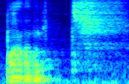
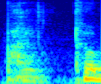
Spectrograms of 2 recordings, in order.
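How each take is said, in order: First: The R is rolled on the tongue. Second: The R is folded into a final L sound. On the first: The speaker calls it right. "혀에서 굴리, 굴리는 음, 음, 소리로 바르트" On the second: The speaker calls it wrong. "R을 어, 밑받침으로 넣어서 발트"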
